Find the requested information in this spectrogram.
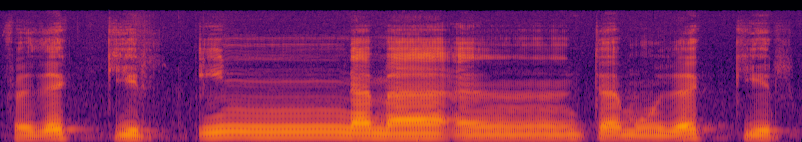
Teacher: فإذا وجدت النون التي عليها شدة في إنما ماذا نفعل فيها؟ غنى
